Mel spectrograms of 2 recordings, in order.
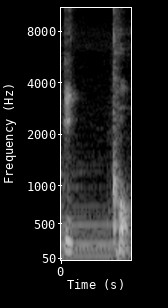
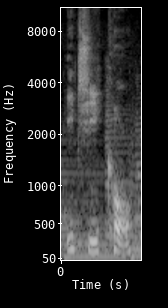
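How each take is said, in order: First: The word has a held, doubled k before 'o'. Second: The word has a full 'chi' syllable before 'ko'. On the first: The speaker calls it right. "adds a stutter and changes the sound after it into a double consonant" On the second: The speaker calls it wrong. "Rather than saying ichiko"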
